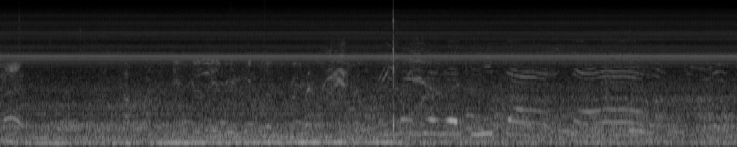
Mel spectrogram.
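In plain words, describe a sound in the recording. Men talk with each other at a distance outdoors.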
